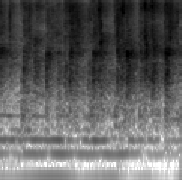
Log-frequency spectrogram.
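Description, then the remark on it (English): A crowd claps its hands together in steady, overlapping applause, a dense rustling patter of many claps with a low hum beneath and no voices, giving a hand clap of praise to God for the worship team. “Can we just give a hand clap of praise to God for the worship team?”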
